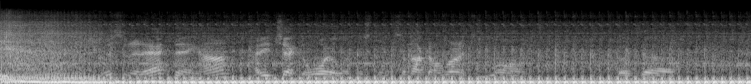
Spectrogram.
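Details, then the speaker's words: Honda Rancher TRX350FM3 (about 2003-2004), 350cc air-cooled single, in neutral after carburetor rebuild for hard start, flooding: steady even thumping idle, about four beats a second, no hunting or stalling; idle and air-fuel mixture good. "idle's good looks like I got the idle air control and everything the air fuel mixture is good"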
